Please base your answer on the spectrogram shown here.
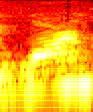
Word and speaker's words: warm: Good, that says R, but if a W comes before R, this R usually says OR instead. So we saw that in this word because we say warm to spell it, but when we're talking, we say warm.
